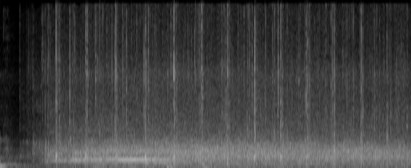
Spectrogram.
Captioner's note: audience applauding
